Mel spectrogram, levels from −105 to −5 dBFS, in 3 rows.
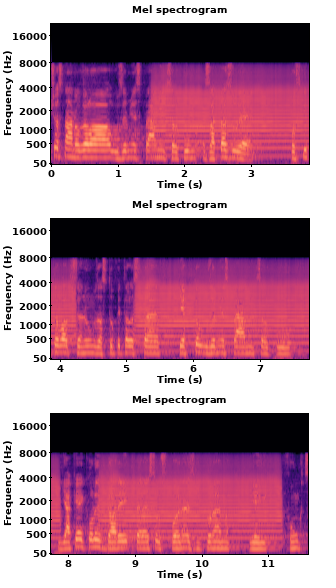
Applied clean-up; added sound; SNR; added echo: none; Trumpet; 3 dB; reverberation time 0.9 s.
